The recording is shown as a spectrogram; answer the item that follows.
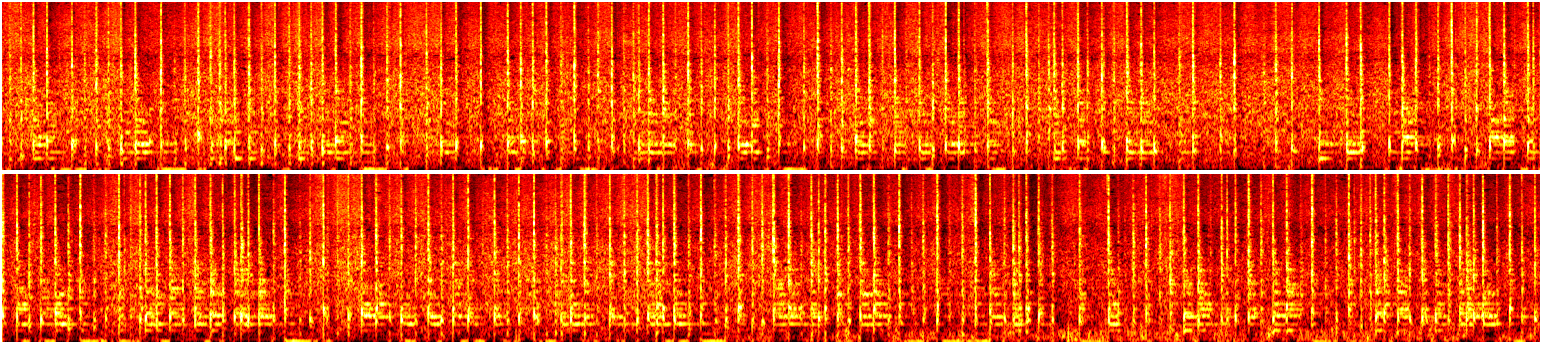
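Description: Hand drum played in a fast, continuous rhythm: sharp slaps over deep bass thumps that come in short runs.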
